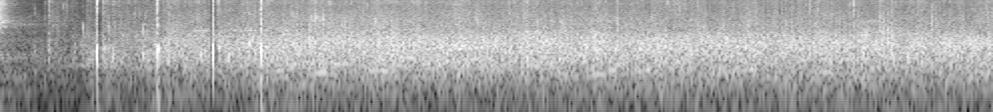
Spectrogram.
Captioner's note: audience applauding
